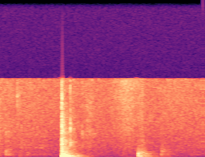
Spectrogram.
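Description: A cordless drill set down on a table with one sharp knock about half a second in, followed by a fainter tap less than a second later.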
